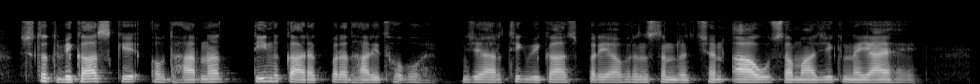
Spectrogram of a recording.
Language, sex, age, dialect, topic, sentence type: Magahi, male, 25-30, Southern, agriculture, statement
